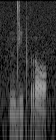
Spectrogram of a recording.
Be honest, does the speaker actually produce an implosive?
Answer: no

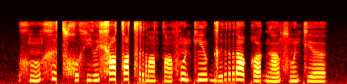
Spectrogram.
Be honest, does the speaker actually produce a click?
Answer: no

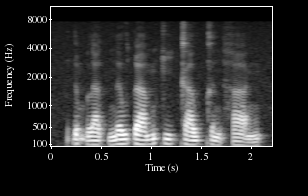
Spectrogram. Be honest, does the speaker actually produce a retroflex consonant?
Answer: no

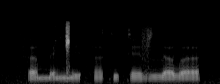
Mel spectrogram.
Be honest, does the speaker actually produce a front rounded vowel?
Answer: no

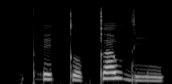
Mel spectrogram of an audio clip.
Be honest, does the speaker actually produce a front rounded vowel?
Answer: no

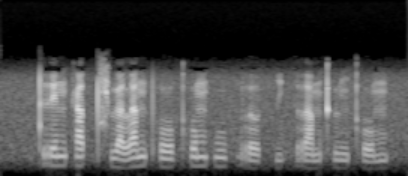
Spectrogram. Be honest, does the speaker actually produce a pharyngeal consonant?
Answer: no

